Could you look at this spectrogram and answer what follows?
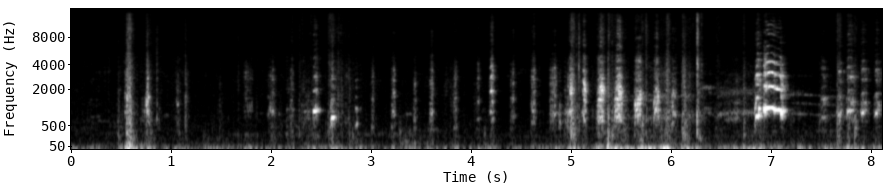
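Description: Backyard chickens clucking in a cage as a rooster is paired with a black hen; several bursts of clucking and calls come close and fairly loud, with a louder squawk near the end.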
